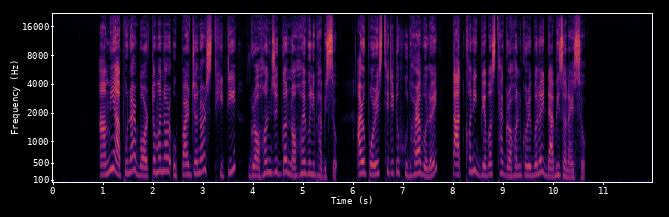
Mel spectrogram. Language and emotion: Assamese, angry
